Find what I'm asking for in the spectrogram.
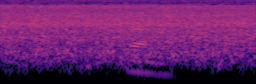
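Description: Steady flowing water at Biak na Bato, a broad constant rush with one short word spoken over it.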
